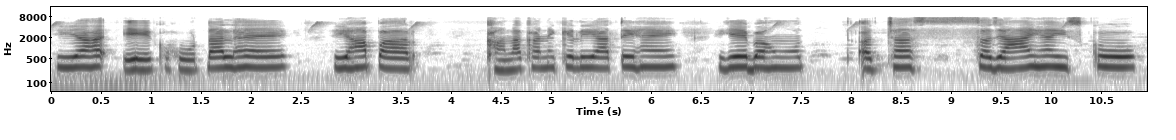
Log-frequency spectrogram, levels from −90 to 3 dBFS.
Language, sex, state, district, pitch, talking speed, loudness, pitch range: Hindi, female, Chhattisgarh, Korba, 280 Hz, 100 wpm, -26 LUFS, 260-285 Hz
